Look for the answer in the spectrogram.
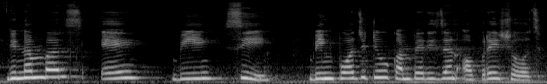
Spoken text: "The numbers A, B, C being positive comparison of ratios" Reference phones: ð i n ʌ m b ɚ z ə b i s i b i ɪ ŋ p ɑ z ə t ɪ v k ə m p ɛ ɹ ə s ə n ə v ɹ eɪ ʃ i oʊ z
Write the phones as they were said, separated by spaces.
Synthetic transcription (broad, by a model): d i n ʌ m b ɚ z ə b i s i b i ŋ p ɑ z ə t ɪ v k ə m p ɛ ɹ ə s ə n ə p ɹ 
